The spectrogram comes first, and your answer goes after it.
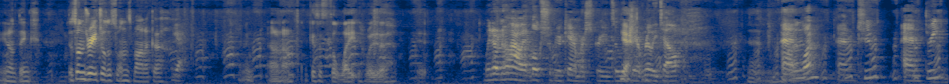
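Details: Five-day-old Great Bernese puppies, a Great Pyrenees mother Lacey crossed with Bernese Mountain Dog Castle, getting noisy: overlapping high, arching squeals and whines from several pups, rising and falling in quick bursts with brief quieter gaps.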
